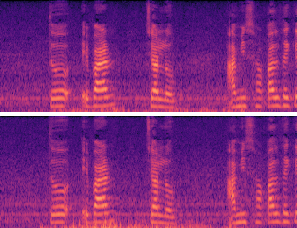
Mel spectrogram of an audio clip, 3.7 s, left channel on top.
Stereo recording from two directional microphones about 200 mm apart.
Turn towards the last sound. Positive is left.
turn(degrees=0)  # may be behind; listen again after turning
